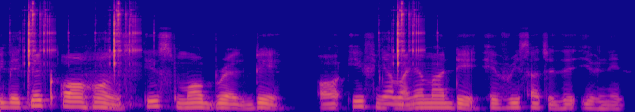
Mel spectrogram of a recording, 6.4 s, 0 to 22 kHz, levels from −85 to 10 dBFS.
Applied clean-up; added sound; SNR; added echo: none; Coin (dropping); -3 dB; none.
